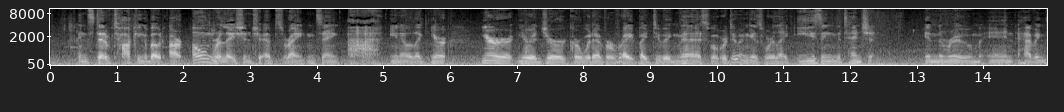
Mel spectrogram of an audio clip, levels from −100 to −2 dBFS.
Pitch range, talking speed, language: 75-105 Hz, 155 wpm, English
